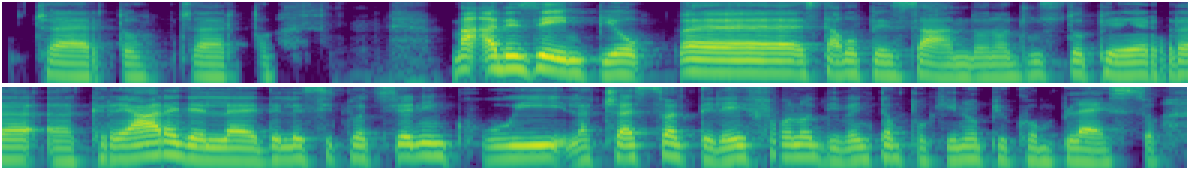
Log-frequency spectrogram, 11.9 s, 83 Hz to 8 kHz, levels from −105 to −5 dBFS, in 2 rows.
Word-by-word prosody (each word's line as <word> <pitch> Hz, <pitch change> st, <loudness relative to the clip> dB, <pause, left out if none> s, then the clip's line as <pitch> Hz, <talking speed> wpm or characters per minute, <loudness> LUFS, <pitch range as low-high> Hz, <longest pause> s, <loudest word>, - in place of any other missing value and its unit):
Certo, 125 Hz, -3 st, -5 dB
certo. 125 Hz, -1 st, -9 dB, 0.9 s
Ma -, -, +6 dB
ad 185 Hz, +1 st, +7 dB
esempio, 150 Hz, -8 st, +5 dB
ehm, 155 Hz, -2 st, +5 dB
stavo 145 Hz, +1 st, -4 dB
pensando, 125 Hz, -4 st, -3 dB
no, 120 Hz, 0 st, -7 dB
giusto 140 Hz, +3 st, -10 dB
per, 140 Hz, -2 st, -3 dB, 0.3 s
uhm, 130 Hz, -1 st, -8 dB
creare 160 Hz, +5 st, +4 dB
delle 135 Hz, -4 st, +1 dB
delle 140 Hz, +3 st, -4 dB
situazioni 155 Hz, +2 st, -4 dB
in 170 Hz, -1 st, -2 dB
cui 150 Hz, +1 st, -1 dB
l'accesso 150 Hz, +3 st, -2 dB
al 165 Hz, -2 st, -1 dB
telefono 150 Hz, +3 st, -3 dB
diventa 135 Hz, +2 st, -8 dB
un 150 Hz, -, -5 dB
pochino 135 Hz, +2 st, -9 dB
più 135 Hz, 0 st, -13 dB
complesso, 125 Hz, -1 st, -4 dB
140 Hz, 130 wpm, -23 LUFS, 130-155 Hz, 0.9 s, ad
